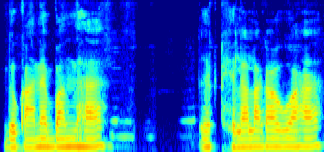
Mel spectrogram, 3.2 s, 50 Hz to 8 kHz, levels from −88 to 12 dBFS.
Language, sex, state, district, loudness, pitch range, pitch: Hindi, male, Bihar, Patna, -18 LUFS, 120-130 Hz, 125 Hz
